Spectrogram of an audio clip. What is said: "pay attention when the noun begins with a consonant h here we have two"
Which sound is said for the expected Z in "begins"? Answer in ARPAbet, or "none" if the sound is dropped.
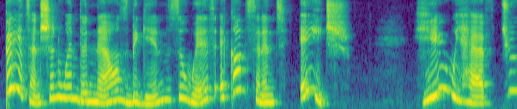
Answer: Z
